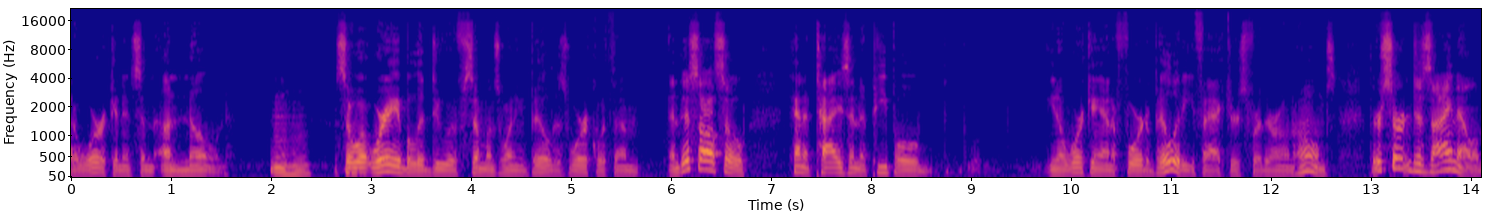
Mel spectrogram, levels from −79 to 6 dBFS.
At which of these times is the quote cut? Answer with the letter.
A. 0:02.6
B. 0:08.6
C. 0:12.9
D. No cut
A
